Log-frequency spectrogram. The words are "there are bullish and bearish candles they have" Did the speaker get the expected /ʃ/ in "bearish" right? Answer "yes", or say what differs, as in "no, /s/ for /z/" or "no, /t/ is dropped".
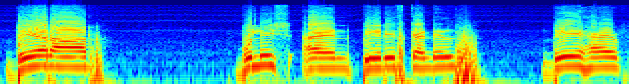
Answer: no, /s/ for /ʃ/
